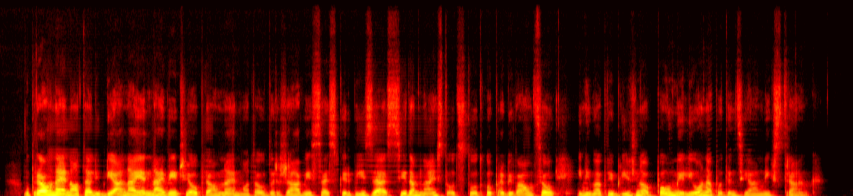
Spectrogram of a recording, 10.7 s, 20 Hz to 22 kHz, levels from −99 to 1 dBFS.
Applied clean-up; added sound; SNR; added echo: neural mask model DeepFilterNet 3.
